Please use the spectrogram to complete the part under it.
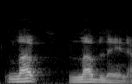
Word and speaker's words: Lublin: I can't imagine you guys have no shortage of beautiful bookstores, because I was googling how do you say your city? Lublin, is that correct? – Lublin.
